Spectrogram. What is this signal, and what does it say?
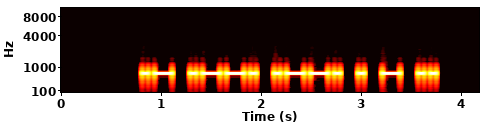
Morse code, heard as a keyed tone, about 20 wpm, 700 Hz. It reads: APPETI
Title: Build A Word - 3 Letters At A Time - 8-Letter Words - 20wpm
